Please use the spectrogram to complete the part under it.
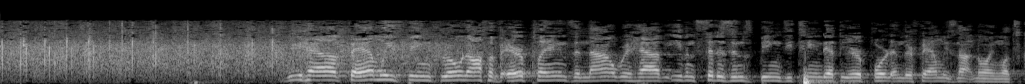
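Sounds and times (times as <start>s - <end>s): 
audience applause: 0.0s - 5.2s
speech: 2.9s - 10.2s.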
